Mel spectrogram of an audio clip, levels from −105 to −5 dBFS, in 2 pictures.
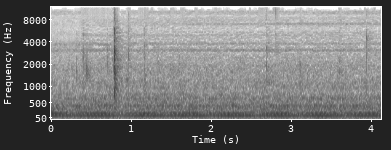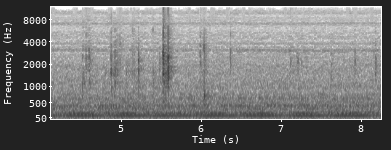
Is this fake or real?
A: real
